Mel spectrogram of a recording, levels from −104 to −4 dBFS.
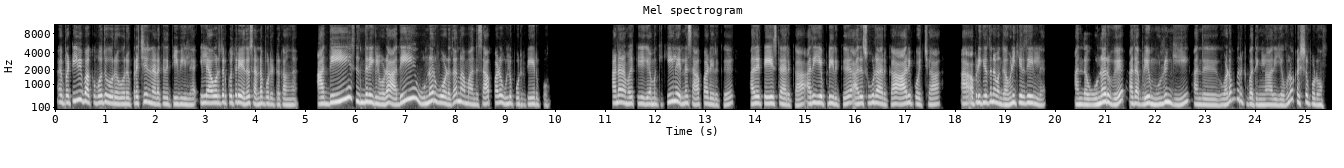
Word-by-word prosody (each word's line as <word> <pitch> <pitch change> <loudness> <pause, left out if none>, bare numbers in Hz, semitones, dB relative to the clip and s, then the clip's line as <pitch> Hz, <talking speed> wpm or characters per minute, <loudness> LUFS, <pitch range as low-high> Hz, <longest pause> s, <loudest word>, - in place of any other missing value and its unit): இப்ப 240 +1 0
டிவி 315 +3 +3
பாக்கும்போது 235 0 +1
ஒரு 210 -2 +1
ஒரு 200 - 0
பிரச்சனை 220 +5 0
நடக்குது 195 0 -2
டிவில்ல. 190 -2 -1 0.2
இல்ல 230 -1 +2
ஒருத்தருக்கு 235 0 -1
ஒருத்தர் 240 0 +3
ஏதோ 215 - +2
சண்டை 200 +2 0
போட்டுட்டு 190 -3 -5
இருக்காங்க. 175 -1 -4 0.6
அதே 230 +5 +3 0.4
சிந்தனைகளோட 245 -7 +2 0.2
அதே 230 +11 +2 0.4
உணர்வோடு 230 -6 +1
தான் 275 +1 +2
நாம 215 -4 -2
அந்தச் 185 +1 -5
சாப்பாட 225 +3 0
உள்ள 215 +2 0
போட்டுக்கிட்டே 195 0 -4
இருப்போம். 170 -3 -11 1.3
ஆனா 225 +2 +2
நமக்குக் 200 -3 -3
கீழ 270 +3 +3
என்ன 215 +2 -2
சாப்பாடு 195 +2 -2
இருக்கு, 175 +1 -7 0.5
அது 215 +2 +4
டேஸ்டா 215 0 +4
இருக்கா, 170 0 -5 0.2
அது 215 +3 +1 0.2
எப்படி 220 +1 -2
இருக்கு, 190 +2 -4 0.2
அது 205 +2 +2
சூடா 230 0 +1
இருக்கா, 185 +2 -3 0.2
ஆறிப்போச்சா 200 -4 -2 0.6
அ - - +1
அப்டிங்கிறதை 235 +4 +1
நாம 230 -3 +2
கவனிக்கிறதே 230 +4 +2
இல்ல. 185 - -2 0.8
அந்த 190 0 0 0.2
உணர்வு 220 -3 +4 0.2
அத 215 - 0
அப்படியே 195 +4 +2
முழுங்கி 195 -3 +1 0.3
அந்த 185 -1 -2 0.4
உடம்பு 315 - -2
இருக்கு 220 -8 -7
பாத்தீங்களா, 175 -1 -2
அது 175 - -2
எவ்வளவு 240 - -3
கஷ்டப்படும். 195 - -2
210 Hz, 140 wpm, -23 LUFS, 190-235 Hz, 1.3 s, அது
